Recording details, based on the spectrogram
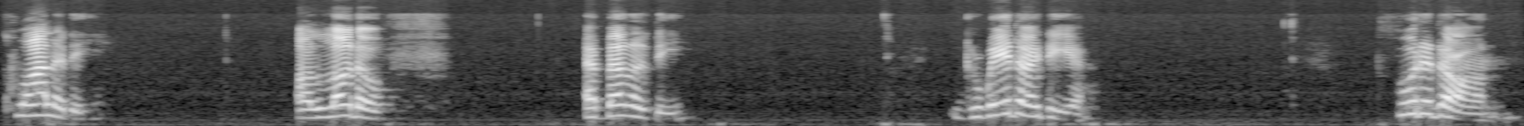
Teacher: فكده ال T between two vowels هتبقى D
